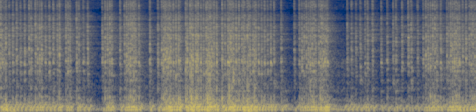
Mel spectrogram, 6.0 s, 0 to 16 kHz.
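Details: Freshly rebuilt Triumph TR6 six started cold, on chokes, carbs not yet adjusted; runs unevenly, revs surging and sagging with some clatter.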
